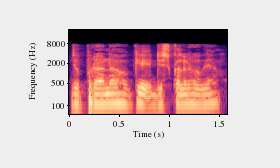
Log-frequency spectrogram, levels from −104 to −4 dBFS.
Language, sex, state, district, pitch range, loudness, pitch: Hindi, female, Arunachal Pradesh, Longding, 115-120 Hz, -15 LUFS, 115 Hz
